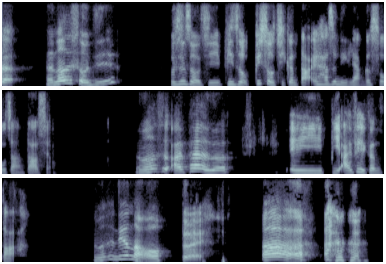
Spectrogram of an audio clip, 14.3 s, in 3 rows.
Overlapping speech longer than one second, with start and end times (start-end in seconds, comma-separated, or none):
none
